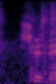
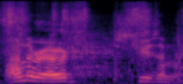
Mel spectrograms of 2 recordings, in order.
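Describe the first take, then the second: First: Said in the usual way. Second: Winded, catching breath; out of breath from running. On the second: Real, not acted. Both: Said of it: "I'm a little out of breath".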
